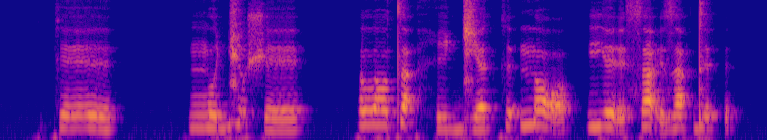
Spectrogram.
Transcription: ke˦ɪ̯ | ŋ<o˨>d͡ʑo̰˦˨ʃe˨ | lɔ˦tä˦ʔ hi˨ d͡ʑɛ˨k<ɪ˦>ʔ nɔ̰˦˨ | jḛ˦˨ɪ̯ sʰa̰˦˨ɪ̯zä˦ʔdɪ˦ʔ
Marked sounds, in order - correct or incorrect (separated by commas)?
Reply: correct, correct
